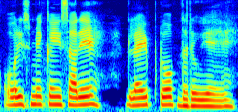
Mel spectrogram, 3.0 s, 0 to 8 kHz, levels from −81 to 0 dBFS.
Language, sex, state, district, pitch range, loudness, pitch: Hindi, female, Uttar Pradesh, Saharanpur, 175-210 Hz, -13 LUFS, 200 Hz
